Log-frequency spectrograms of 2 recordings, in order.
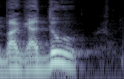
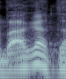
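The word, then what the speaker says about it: bagadoù: L'inconvénient d'avoir des mots bretons dans un contexte français, c'est que les gens prononcent à la française et ça francise les mots, comme les bagadous. dans la gadoue. Au lieu de dire les bagates, moi je dis les bagates.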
